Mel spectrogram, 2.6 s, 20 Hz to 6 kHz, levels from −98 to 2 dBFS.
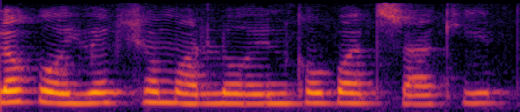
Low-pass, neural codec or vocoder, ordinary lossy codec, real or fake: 5.4 kHz; vocoder, 22.05 kHz, 80 mel bands, WaveNeXt; none; fake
